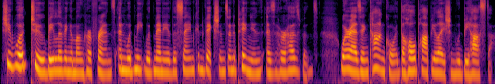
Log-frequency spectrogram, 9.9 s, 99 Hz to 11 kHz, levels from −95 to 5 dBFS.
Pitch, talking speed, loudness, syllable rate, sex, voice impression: 205 Hz, 190 wpm, -20 LUFS, 5.1 syllables/s, female, feminine, very adult-like, slightly muffled, slightly calm, slightly elegant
